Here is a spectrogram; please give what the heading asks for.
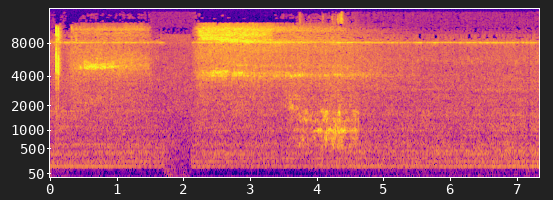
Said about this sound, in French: Voilà, il y a un petit bateau qui va passer parce que je suis à côté de la mer, en fait, euh, sur la rivière.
